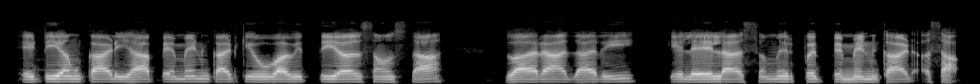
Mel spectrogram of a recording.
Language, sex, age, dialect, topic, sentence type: Marathi, male, 18-24, Southern Konkan, banking, statement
